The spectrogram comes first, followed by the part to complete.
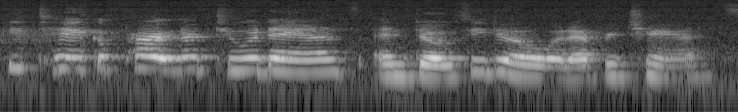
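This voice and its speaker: A woman's voice: high voice, expressive, moderate pace, dull audio. A woman kindergarten teacher reading a picture book aloud to young children in a sing-song manner.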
